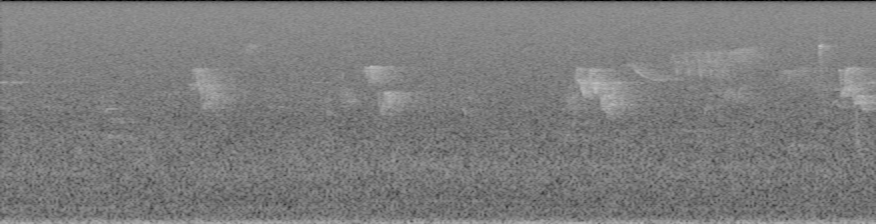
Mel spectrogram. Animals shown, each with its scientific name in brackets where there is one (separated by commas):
Black-throated Blue Warbler (Setophaga caerulescens), Red-eyed Vireo (Vireo olivaceus)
